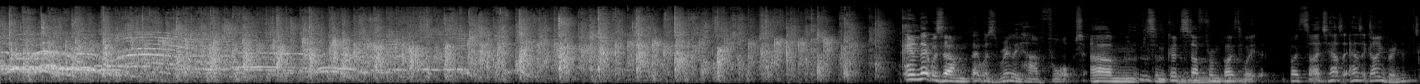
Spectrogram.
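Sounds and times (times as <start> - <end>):
whoops and cheers: 0.0 - 5.1
audience applause: 0.0 - 9.0
speech: 9.1 - 14.1.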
